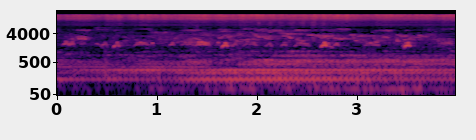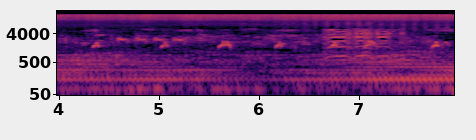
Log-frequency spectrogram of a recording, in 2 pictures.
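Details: European bee-eaters at the Soča river mouth nature reserve (Izliv Soče) on 14 June 2024 give short, rolling, liquid 'prruip' calls, several birds overlapping about three times a second, over a steady low rumble.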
